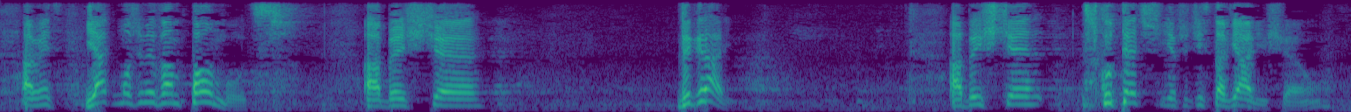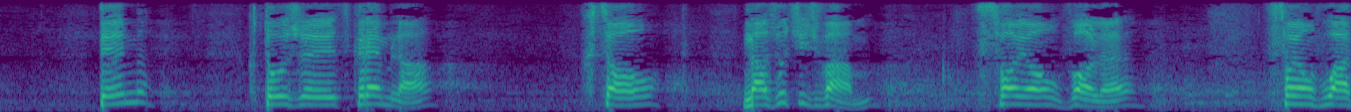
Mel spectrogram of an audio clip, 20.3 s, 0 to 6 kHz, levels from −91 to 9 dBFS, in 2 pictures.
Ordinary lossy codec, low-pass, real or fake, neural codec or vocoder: none; 5.4 kHz; real; none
